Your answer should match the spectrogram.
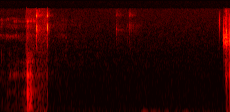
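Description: Faint computer mouse clicks, a quick pair about one and a half seconds in, as buttons in a settings dialog are clicked.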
